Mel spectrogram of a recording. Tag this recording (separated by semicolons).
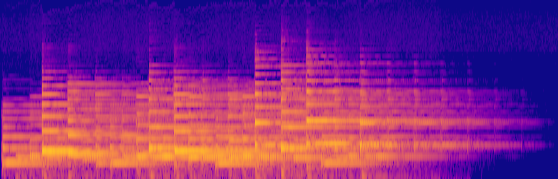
phrase; piano; reverb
